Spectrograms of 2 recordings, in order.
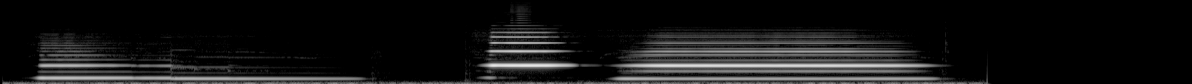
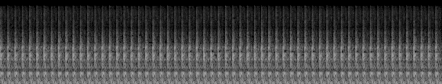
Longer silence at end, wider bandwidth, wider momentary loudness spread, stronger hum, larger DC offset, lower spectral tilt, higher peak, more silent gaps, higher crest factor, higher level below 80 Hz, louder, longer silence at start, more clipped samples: first, 2.55 s vs 0 s; second, 6.6 kHz vs 17 kHz; first, 22 LU vs 1 LU; neither; second, under 0.1% vs 0.6%; about the same, -3.5 dB/octave vs -4 dB/octave; first, -2 dBFS vs -8 dBFS; neither; about the same, 14 dB vs 16 dB; about the same, -42 dBFS vs -38 dBFS; first, -13 LUFS vs -25 LUFS; first, 0.35 s vs 0 s; neither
